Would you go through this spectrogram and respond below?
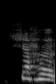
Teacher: Kalau dia syah nanti bunyi ha ada tapi ra tak ada. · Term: sukun mahdi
